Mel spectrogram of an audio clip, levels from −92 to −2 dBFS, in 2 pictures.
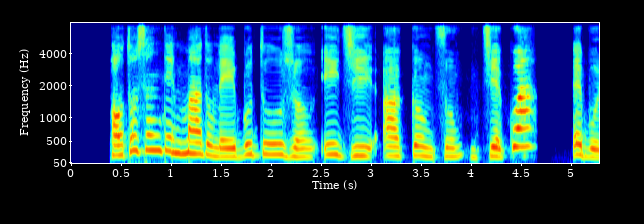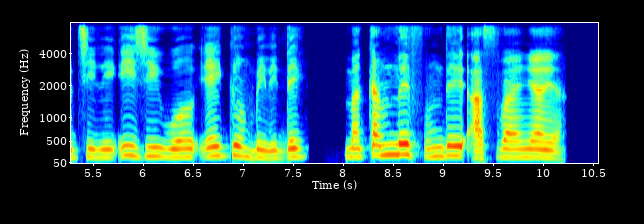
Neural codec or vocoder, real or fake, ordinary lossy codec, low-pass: codec, 16 kHz in and 24 kHz out, 0.4 kbps, LongCat-Audio-Codec, two codebook decoder; fake; none; 7.2 kHz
